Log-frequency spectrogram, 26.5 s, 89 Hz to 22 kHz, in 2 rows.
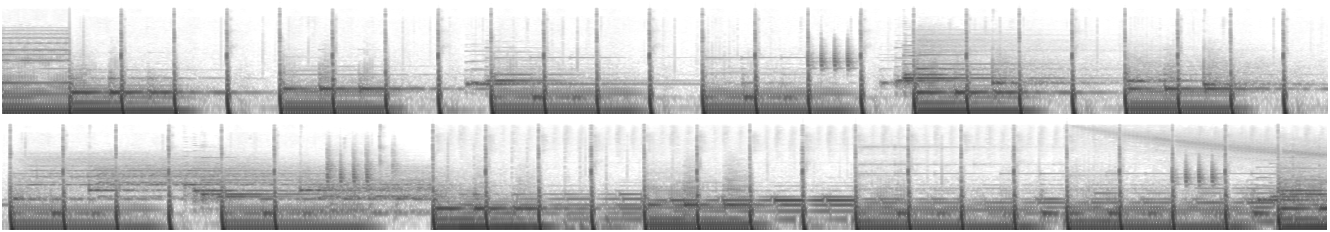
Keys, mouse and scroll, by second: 0.8 scroll down 1, 1.0 middle click, 1.4 scroll down 1, 1.6 shift+middle click, 2.0 scroll up 2, 2.3 middle click, 2.5 scroll down 1, 3.4-4.6 right drag, 4.6-6.5 drag, 6.5 middle click, 7.3 f, 8.0 middle click, 8.4-9.4 drag, 9.4 middle click, 9.9 ctrl+z, 11.8 scroll down 1, 12.0 middle click, 12.2 scroll up 1, 12.3 shift+middle click, 12.8-13.8 drag, 13.8 middle click, 14.4 click, 15.2-16.5 middle drag, 16.5 right click, 17.0 middle click, 17.5-19.4 drag, 19.4-20.4 middle drag, 20.4 ctrl+z, 21.9 right click, 22.7-24.6 drag, 24.6 scroll down 2, 24.8 middle click, 25.4 click, 26.2 middle click.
